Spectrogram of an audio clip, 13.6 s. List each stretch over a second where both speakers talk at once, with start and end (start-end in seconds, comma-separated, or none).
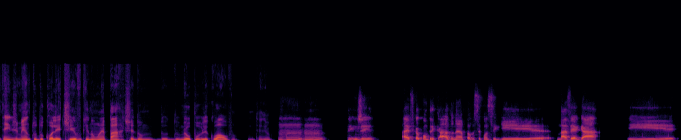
none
